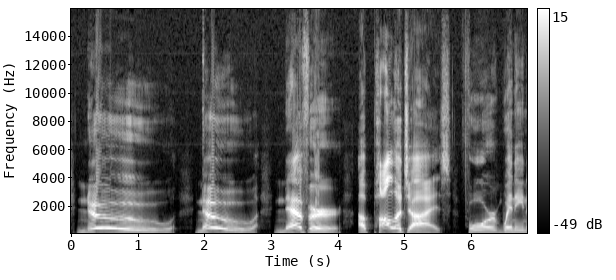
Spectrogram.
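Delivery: loud, slow, insistent; emphatic no. Real, not acted. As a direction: hammer the rule home slowly. Forceful rebuttal of the apology.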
